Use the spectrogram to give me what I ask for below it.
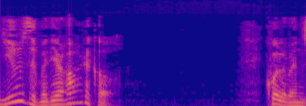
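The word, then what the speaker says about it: Qwill: that a lot Mr quillin for your information I'm usually called quill oh like in quill pen except that it's spelled with a qw Y said coko I'd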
